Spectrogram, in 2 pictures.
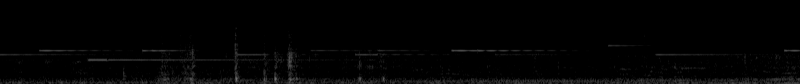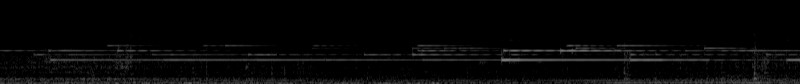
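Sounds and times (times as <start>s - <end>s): wind chimes ringing: 0.0s - 16.0s.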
